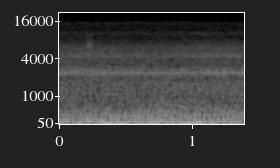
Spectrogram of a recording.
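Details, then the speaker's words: 2011 Volkswagen Tiguan 2.0L turbo crank-no-start with code 01259 fuel pump relay open/short to ground: with the pump relay jumped, the engine starts and runs with a steady even hum, no misses; bad fuel pump module suspected. Normal running. "see if we can start this car up without falling there we go now the car's running"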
